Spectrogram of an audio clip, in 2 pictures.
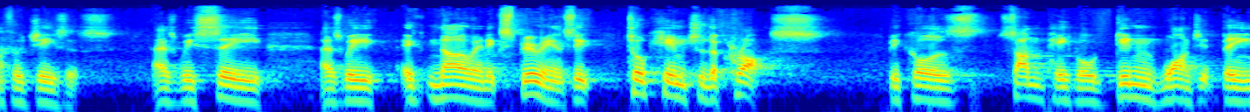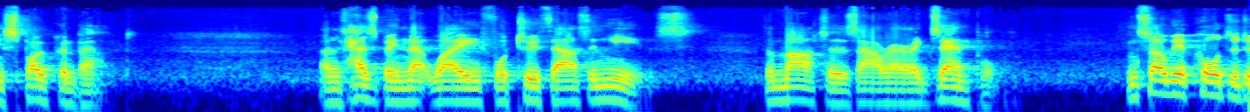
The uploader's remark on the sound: as preached during the 8am Mass at St Patrick's Church, Clarence Town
